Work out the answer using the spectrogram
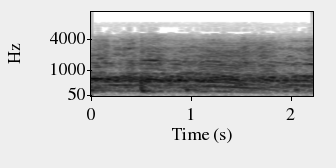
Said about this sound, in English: Ay, look out the window, Señor Capitan. There is a crowd of people below in the street.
